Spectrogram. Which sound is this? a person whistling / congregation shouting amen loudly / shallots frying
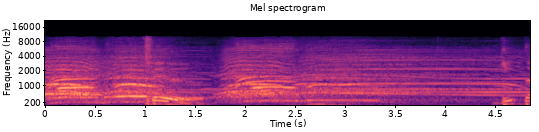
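congregation shouting amen loudly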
